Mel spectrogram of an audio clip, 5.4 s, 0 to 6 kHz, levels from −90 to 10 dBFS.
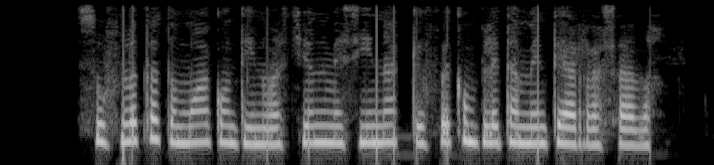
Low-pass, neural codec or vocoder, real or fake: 5.4 kHz; none; real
